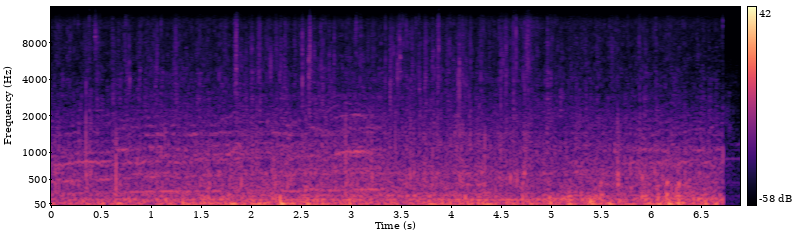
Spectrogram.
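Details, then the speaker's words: EBOT T6F foldable e-bike, a low-cost model, while riding: loose, uneven clattering ticks over a rolling rumble. The bike rattles more than other e-bikes, source not found. "just rattles as you ride not excessively but more than any other ebike I've ever ridden and so it can be a little bit disconcerting as you're riding to hear that rattling"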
